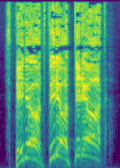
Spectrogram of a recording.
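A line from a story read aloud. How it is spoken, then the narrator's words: Shouted command. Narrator (Russian): закричал командир инженерной группы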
